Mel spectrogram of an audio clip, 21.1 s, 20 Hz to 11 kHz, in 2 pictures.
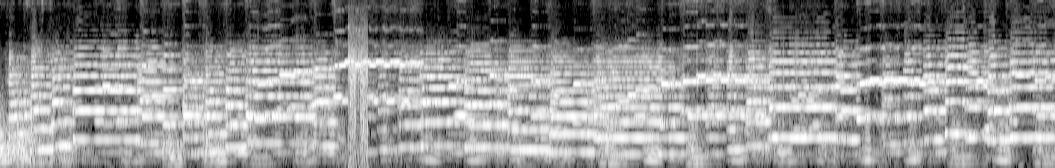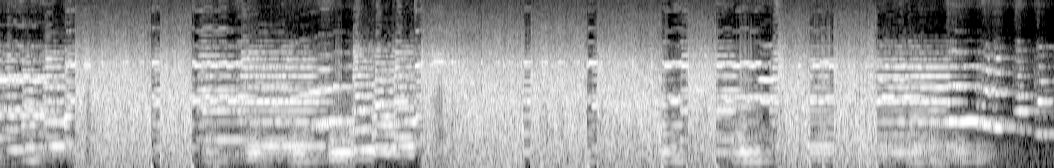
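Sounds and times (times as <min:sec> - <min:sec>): wind band playing a march: 0:00.0 - 0:21.0
hissing noise: 0:11.2 - 0:13.6, 0:14.7 - 0:19.8.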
